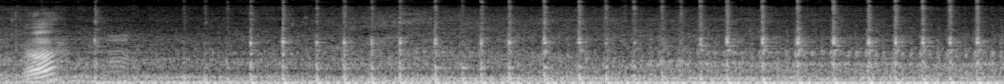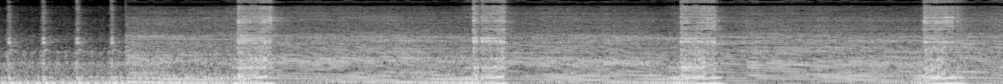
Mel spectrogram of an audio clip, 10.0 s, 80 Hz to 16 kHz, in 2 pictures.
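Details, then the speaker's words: Yamaha 125Z two-stroke, first run after engine rebuild (damaged conrod addressed, magneto checked), stock exhaust: crackling idle, then clean throttle blips falling away without rumble or knock on closing; normal running. "Oke teman-teman, alhamdulillah bunyi yang ketika turun gas ya, war nggak ada ya, udah aman, udah enak motornya. Cuma ini tertahan sama knalpot aja, jadi knalpotnya masih standar."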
